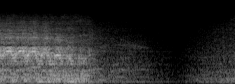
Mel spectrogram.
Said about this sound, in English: Probably hear that clipping. That's the workhorses. They're exercising them. They show today. The Belgians do.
